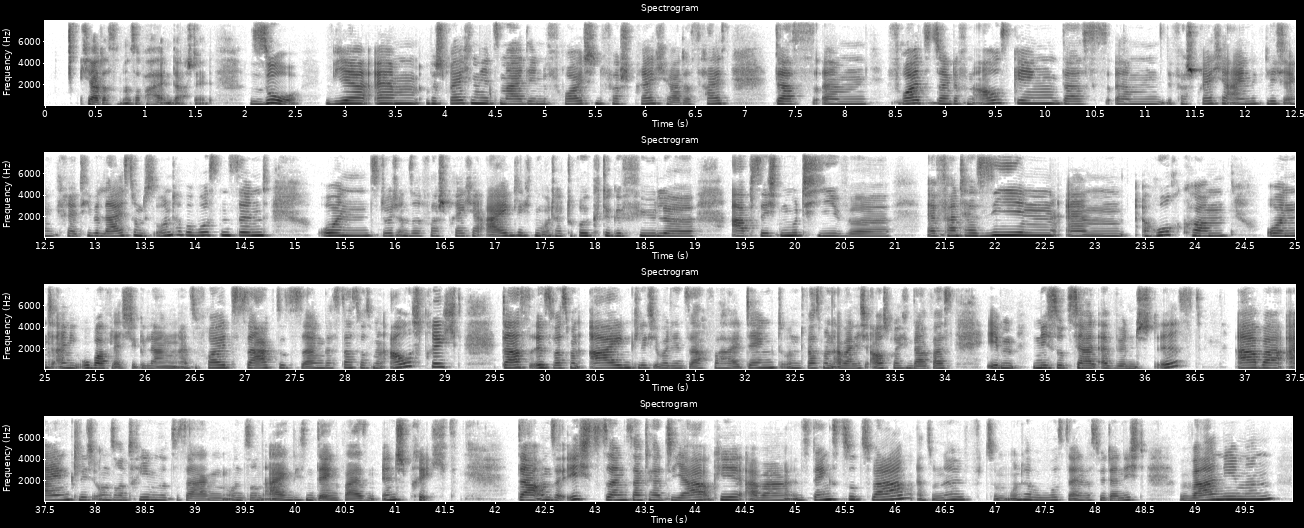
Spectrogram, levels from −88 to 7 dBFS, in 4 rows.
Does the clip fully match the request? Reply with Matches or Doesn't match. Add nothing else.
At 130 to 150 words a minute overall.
Matches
